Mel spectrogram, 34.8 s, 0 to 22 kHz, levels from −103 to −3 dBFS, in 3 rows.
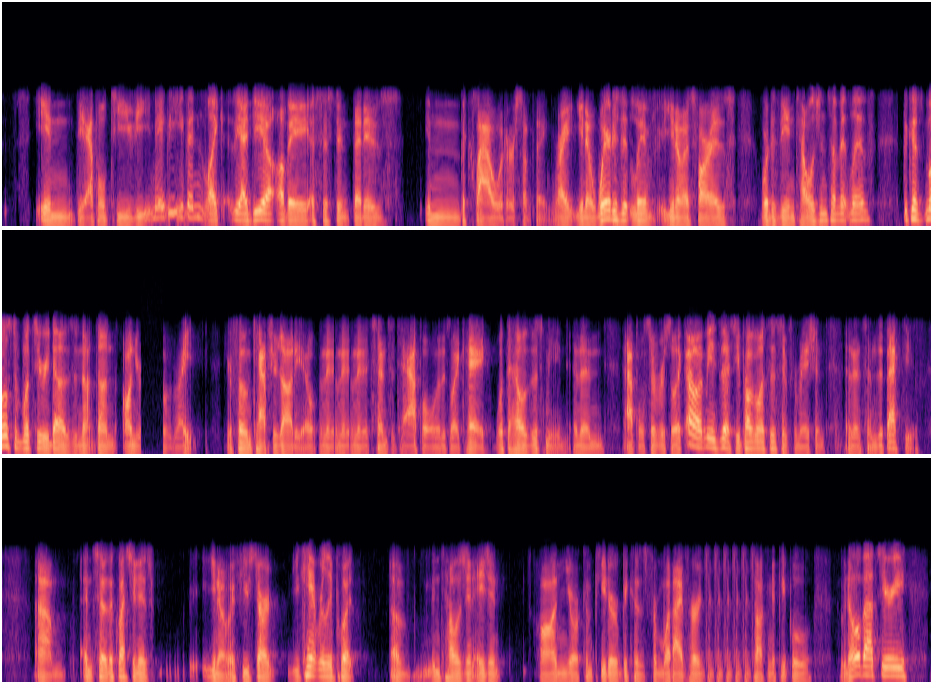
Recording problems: garbled, watery; badly; nothing above 4 kHz
audio cutting out; at 13 s
audio stuttering; at 16 s and at 32 s

